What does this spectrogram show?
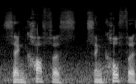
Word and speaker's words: Sankofa: Sankofa Square. I always think there's like, should be a T in there, like Sankofta, but Eddie, you should look up Vincent Price Batman Eggman pictures.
